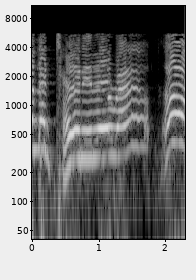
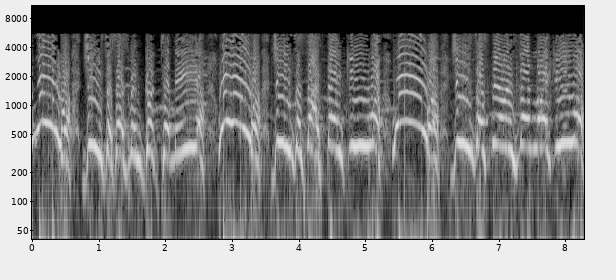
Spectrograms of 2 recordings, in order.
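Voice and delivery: joyful shout; 3 semitones higher, slower than usual. Shown as a demonstration. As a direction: burst in whooping like you own the room. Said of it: "I'm gonna say".

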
